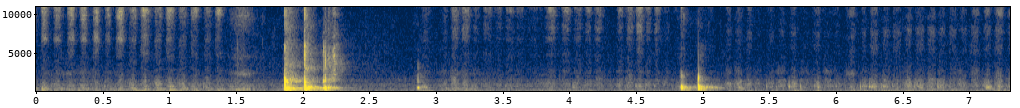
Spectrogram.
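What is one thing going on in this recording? A pencil scratches rapidly across paper in short strokes.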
